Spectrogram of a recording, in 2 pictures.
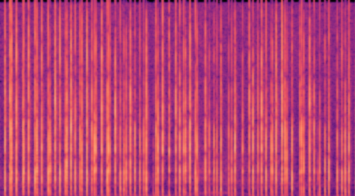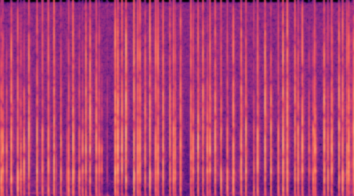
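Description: Fingernails tap rapidly on a smartphone in a clear plastic dragon-print case, held upright and then flat. Dozens of short, dry clicks with almost no ring follow one another in quick bursts across the clip, each a sharp broadband tick centered in the midrange.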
